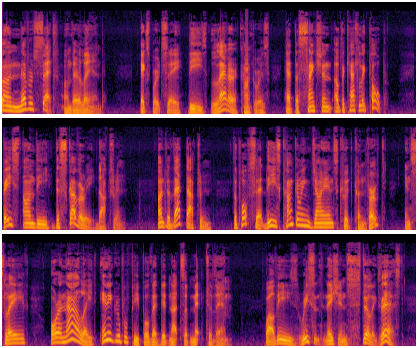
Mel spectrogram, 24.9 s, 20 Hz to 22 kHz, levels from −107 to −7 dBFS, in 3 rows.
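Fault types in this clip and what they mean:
Repeated buffer: at 1.54 s, just after "never set on", and from 4.87 to 4.91 s, after "say these latter", fresh audio failed to reach the output in time, so the device replayed its previous block of about 11.6 ms, which fits a 512-sample buffer. The first event repeats once and is heard as a click, dropping roughly 10 ms of speech. The second repeats four times with hard joins, giving a brief buzzy stutter and losing around 50 ms.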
